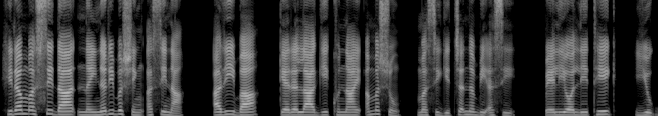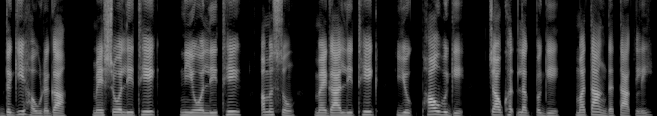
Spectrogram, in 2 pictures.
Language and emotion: Manipuri, neutral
